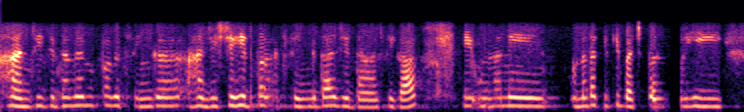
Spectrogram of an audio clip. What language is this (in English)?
Punjabi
